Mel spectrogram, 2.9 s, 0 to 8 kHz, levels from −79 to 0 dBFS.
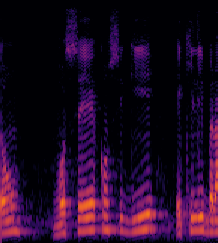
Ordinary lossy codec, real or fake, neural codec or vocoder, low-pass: none; real; none; 7.2 kHz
